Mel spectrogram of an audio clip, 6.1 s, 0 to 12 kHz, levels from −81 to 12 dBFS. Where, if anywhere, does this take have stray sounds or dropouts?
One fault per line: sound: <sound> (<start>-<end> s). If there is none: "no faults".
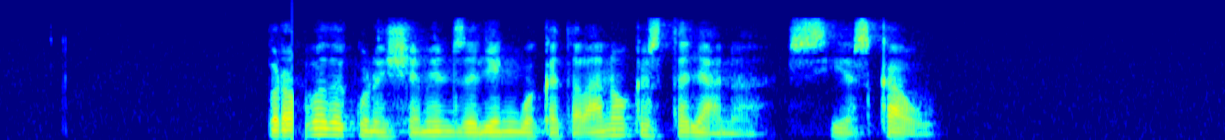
sound: dropout (1.5-1.5 s)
